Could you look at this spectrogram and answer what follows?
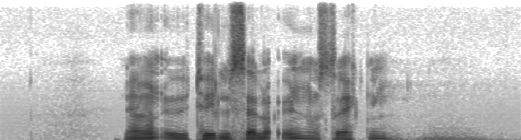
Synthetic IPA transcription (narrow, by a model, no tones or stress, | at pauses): d̪̥eːæːʁeːnʔʉːt̪ʰyːd̪l̩səɛlə̰ʁʔʉ̰nəst̪ʁeːknɪŋ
